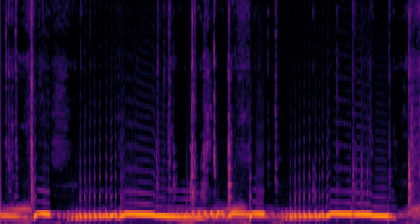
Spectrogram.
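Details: Male turtle dove in breeding condition calling on seeing a female: a low, steady coo with drawn-out level tones and a rapid bubbling laugh-like trill between them, loud and continuous, with clicks in a small room.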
